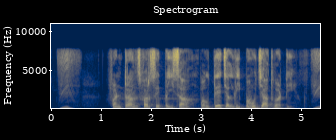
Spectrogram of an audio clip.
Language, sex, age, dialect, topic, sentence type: Bhojpuri, male, 31-35, Northern, banking, statement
